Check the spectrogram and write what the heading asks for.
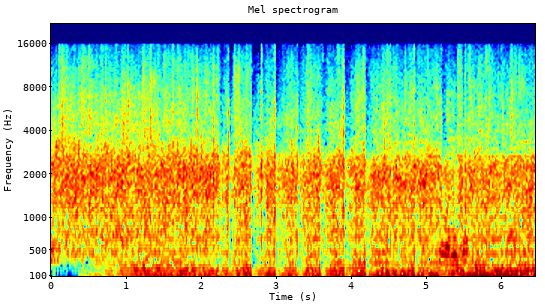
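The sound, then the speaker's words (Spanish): A crowd breaks into loud, sustained applause for a guest being introduced on a show, dense clapping filling the whole stretch with a steady roar, with some murmured voices and cheering mixed underneath. “Un aplauso fuerte para él.”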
